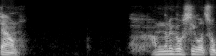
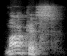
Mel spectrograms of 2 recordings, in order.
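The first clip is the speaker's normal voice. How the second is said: raised, uneasy call into the dark; 6 semitones higher, 4 dB louder than usual. Acted. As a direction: call out to an unseen neighbour. Calling into the dark house.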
